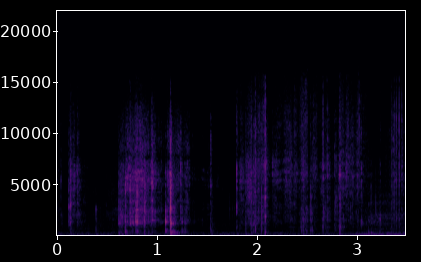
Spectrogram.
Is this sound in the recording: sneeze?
no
